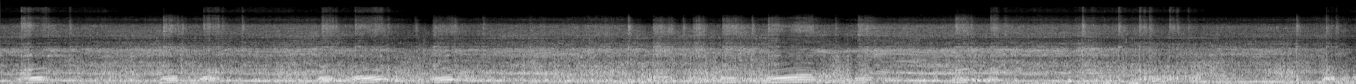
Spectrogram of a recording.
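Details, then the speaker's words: KTM TPI two-stroke after swapping the crankcase pressure sensor with the identical ambient pressure sensor: steady idle with sharp revs climbing fast and dropping cleanly, crisper low-rpm throttle response; sputtering and loading up fixed by the sensor swap. "so you can hear it immediately it's running crisper the throttle response at low rpms is really good"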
